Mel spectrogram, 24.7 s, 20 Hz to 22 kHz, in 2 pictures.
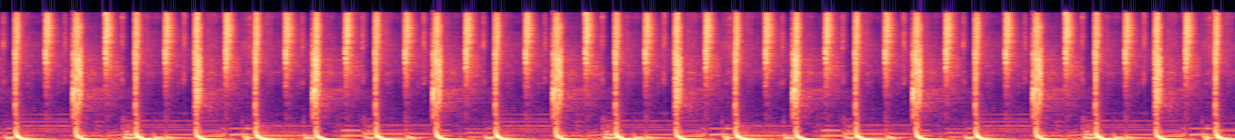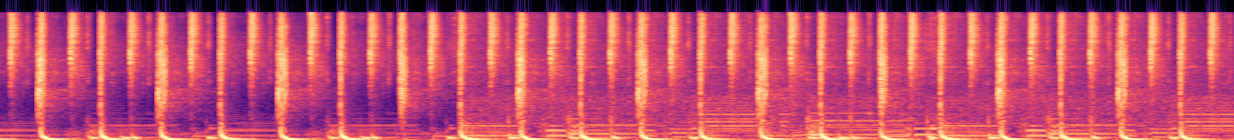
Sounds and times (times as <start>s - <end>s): Music: 0.0s - 24.6s.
